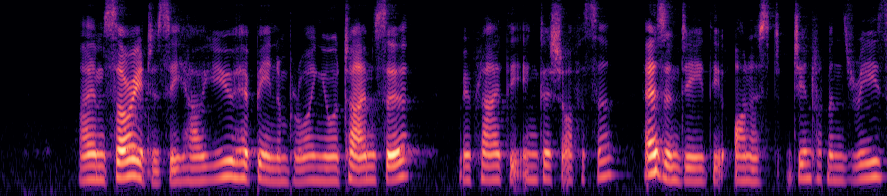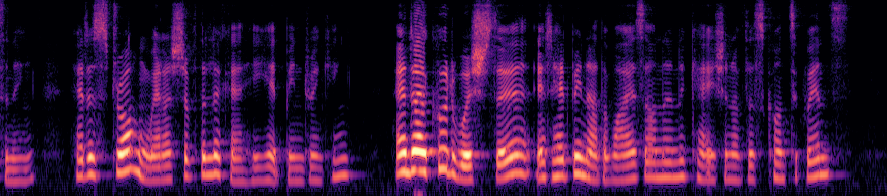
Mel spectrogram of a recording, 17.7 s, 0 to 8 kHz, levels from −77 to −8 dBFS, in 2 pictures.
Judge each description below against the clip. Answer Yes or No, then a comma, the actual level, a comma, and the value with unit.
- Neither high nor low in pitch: Yes, medium, 175 Hz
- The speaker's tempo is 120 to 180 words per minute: Yes, average, 165 wpm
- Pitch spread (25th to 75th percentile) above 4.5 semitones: Yes, average, 5.2 semitones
